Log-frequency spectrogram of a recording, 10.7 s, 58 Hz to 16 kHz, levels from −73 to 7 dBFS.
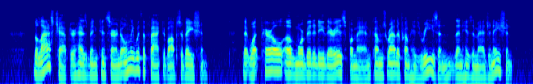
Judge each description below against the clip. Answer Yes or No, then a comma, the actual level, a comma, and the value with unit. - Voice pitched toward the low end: Yes, low, 110 Hz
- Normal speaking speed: Yes, average, 165 wpm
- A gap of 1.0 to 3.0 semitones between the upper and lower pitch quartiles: Yes, narrow, 2.6 semitones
